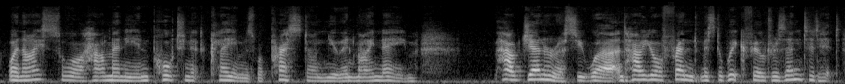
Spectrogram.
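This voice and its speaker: An actress playing a devoted, dignified young Victorian wife in a period radio drama, fervent and formal in delivery. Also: female voice, mid-range voice, fairly bright tone, a little hiss or hum, lightly acted, rough recording.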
